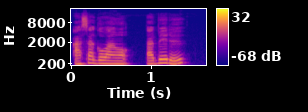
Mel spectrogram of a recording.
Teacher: we use the dictionary form and then we set it with the rising intonation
